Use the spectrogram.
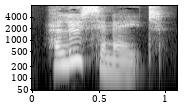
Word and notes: hallucinate: British English

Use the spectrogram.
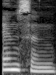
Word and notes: ensign: American English

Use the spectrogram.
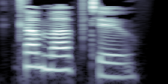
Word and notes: come up to: British English

